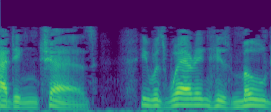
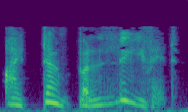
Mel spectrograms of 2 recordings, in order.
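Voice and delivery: slow, stunned disbelief, pitched up; 6 semitones higher than usual. A narrator's reading. Ron reacting to Krum's arrival, stunned. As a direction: Ron can't believe his eyes. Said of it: "Ron said in a stunned voice".

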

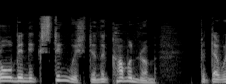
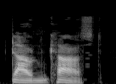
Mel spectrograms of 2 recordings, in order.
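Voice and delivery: plain reading voice

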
